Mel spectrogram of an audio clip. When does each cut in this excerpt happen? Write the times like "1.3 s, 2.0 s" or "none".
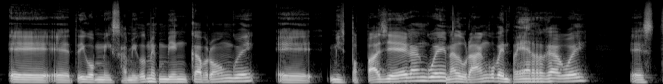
1.6 s, 3.2 s, 4.5 s, 5.1 s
